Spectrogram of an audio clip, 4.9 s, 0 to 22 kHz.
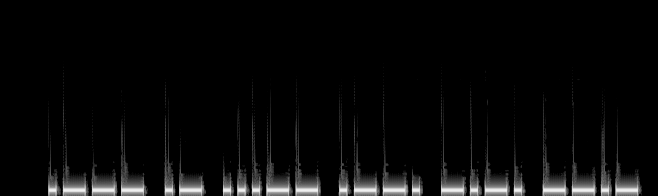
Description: Morse code, heard as a keyed tone, about 22 wpm, 700 Hz. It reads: JA3PCQ
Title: DXCC-100 Call Signs - 6 Characters - Repeated 3x - 22wpm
